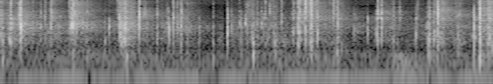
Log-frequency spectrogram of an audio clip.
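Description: A Pokémon card booster pack wrapper being torn and crinkled open by hand, close and quiet, a string of irregular crackling rustles and small tearing bursts with no talking.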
